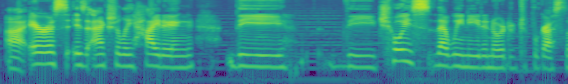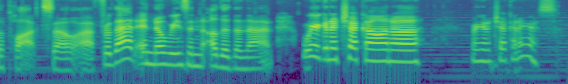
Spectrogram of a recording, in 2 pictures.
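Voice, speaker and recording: Over faint music, a woman speaks at a medium pitch and moderate pace, her tone bright and forceful. She's Canadian with a slight Newfoundland touch, keeping up playful, chatty speedrun commentary and kidding around with chat.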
